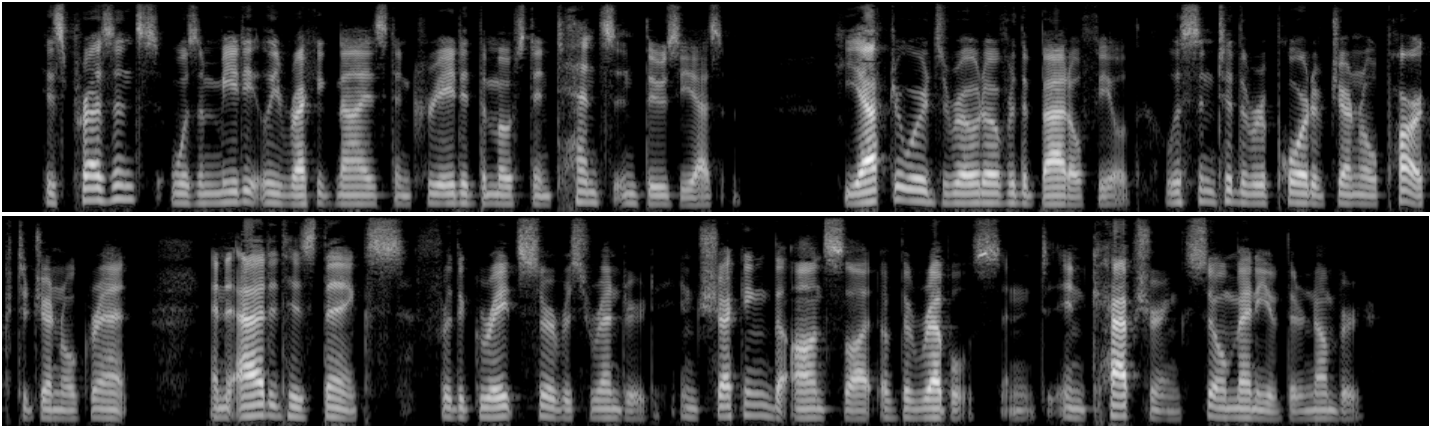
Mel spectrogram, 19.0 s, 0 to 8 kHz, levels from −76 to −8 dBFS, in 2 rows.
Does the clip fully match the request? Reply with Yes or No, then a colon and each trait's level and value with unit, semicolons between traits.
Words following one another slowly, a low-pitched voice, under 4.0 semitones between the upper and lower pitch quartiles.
No: average, 160 wpm; low, 130 Hz; narrow, 2.4 semitones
